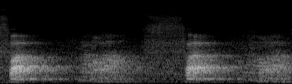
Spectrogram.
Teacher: ke bibir bibir Insyaallah mudah ma ma wa wa ba ba bibir bawah digigit sama Gigi atas supaya ada tetap udara mengalir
